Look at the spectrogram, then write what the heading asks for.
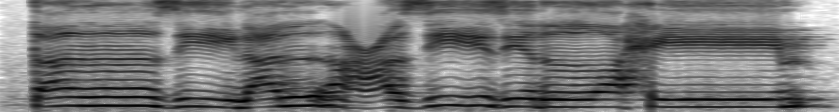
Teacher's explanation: ता को बरीक पढ़ेंगे, दो नुक्तों वाला ता जो है वो बरीक पढ़ा जाता है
